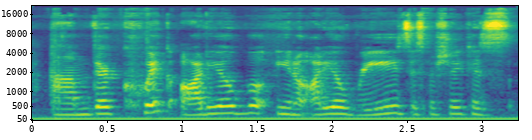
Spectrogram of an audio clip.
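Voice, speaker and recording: Noticeable background noise sits under a woman speaking in a monotone, flat intonation. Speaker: book reviewer. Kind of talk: casual chat. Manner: fast.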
